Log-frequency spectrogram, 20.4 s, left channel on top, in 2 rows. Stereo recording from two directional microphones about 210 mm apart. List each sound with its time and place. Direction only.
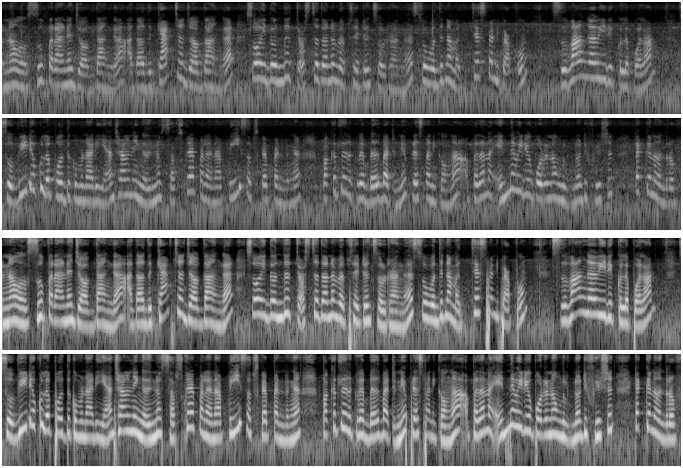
0.0 s a woman's voice: 50° right (ahead or behind)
